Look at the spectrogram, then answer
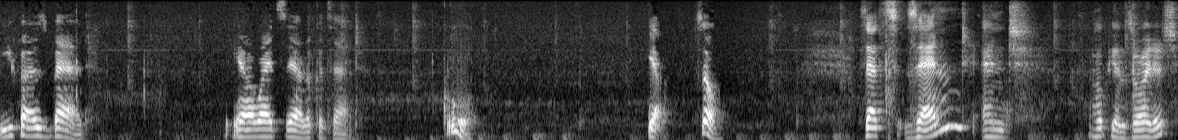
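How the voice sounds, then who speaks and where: A man with a German accent speaks at a very slow pace, leaving long, frequent pauses. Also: ordinary pitch variation. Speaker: tech YouTuber. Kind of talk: tutorial. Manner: halting.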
